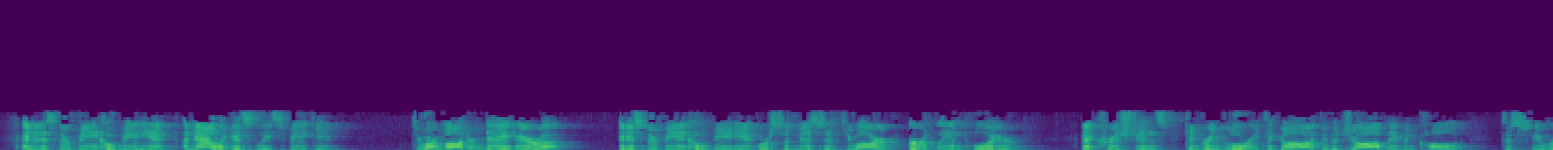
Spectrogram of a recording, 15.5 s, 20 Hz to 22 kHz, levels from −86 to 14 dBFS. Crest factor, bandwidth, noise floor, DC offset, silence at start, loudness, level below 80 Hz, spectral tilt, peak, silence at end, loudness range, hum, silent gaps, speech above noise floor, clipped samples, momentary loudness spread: 22 dB; 5.8 kHz; -65 dBFS; under 0.1%; 0.15 s; -21 LUFS; -54 dBFS; -6.5 dB/octave; 0 dBFS; 0 s; 3 LU; none; none; 43 dB; under 0.1%; 13 LU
